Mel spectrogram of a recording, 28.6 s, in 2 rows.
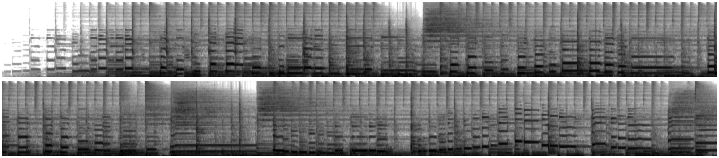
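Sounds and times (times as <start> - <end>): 
Latin jazz lounge music: 0.4 - 28.6.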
